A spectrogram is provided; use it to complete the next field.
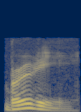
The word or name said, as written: broody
